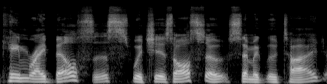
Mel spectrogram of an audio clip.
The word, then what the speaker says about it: semaglutide: and they are singing the praises of semaglutide, or there's another way to pronounce it. – Semaglutide. – Semaglutide. – No, that's the way to pronounce it. Semaglutide, and the brand name is Ozempic and Wegovy.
